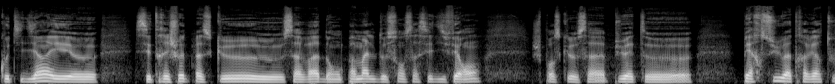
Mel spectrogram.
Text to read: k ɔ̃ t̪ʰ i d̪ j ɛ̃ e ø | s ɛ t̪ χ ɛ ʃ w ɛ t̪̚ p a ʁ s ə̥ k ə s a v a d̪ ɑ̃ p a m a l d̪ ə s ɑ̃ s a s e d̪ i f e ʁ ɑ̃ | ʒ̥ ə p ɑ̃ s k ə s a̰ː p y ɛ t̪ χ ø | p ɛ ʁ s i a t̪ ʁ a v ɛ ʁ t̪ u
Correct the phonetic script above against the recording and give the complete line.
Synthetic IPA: k ɔ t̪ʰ i d̪ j ɛ̃ e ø | s ɛ t̪ χ ɛ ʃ w ɛ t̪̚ p a ʁ s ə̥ k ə s a v a d̪ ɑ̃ p a m a l d̪ ə s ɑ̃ s a s e d̪ i f e ʁ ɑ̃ | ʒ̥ ə p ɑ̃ s k ə s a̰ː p y ɛ t̪ χ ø | p ɛ ʁ s y a t̪ χ a v ɛ ʁ t̪ u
